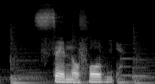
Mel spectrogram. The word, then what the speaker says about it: xenofobia: que también tiene ese con palabras como xilófono xenofobia que aunque se escriben con x se pronuncian como si fuera una s porque así funciona el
